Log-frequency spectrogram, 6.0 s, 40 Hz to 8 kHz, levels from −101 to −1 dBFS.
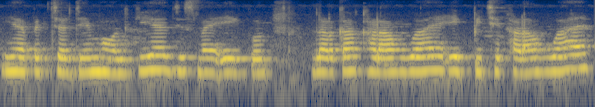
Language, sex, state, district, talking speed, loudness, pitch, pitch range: Hindi, female, Rajasthan, Churu, 170 wpm, -17 LUFS, 230 Hz, 225-235 Hz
